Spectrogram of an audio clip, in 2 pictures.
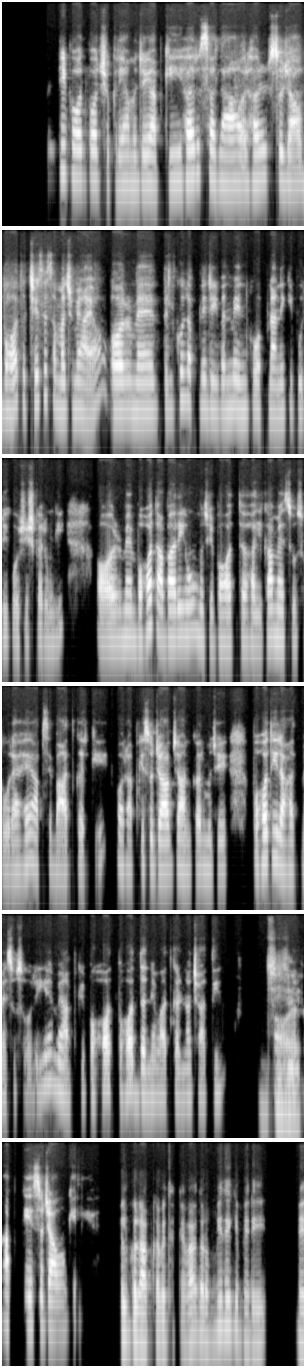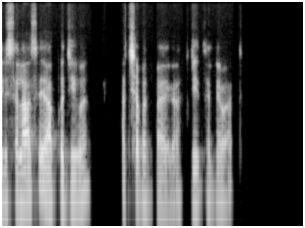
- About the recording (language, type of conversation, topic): Hindi, advice, प्रदर्शन में ठहराव के बाद फिर से प्रेरणा कैसे पाएं?
- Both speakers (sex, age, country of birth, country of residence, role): female, 45-49, India, India, user; male, 35-39, India, India, advisor
- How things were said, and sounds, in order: none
